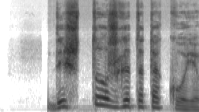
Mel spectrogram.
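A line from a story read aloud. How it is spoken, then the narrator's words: Exclaimed. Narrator (Ukrainian): вигукнув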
